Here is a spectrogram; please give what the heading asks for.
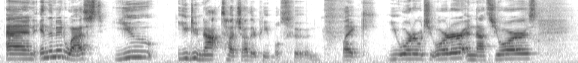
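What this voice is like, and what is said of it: Midwestern American accent. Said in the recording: “I'm from the Midwest, as you guys know, probably, I mean, just by my accent.”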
